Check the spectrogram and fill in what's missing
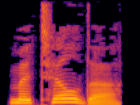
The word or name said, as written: mathilde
